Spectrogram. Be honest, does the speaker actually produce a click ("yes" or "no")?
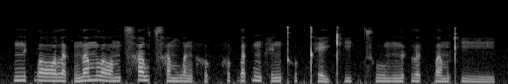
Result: no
